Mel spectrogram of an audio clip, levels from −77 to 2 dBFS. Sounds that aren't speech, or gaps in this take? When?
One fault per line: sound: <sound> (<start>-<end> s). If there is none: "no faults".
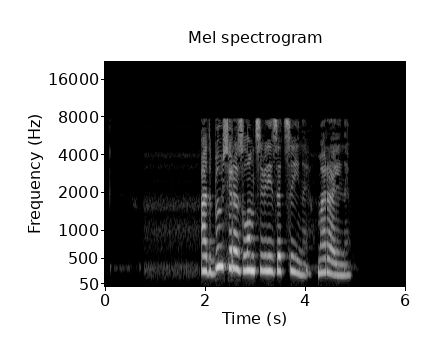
no faults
